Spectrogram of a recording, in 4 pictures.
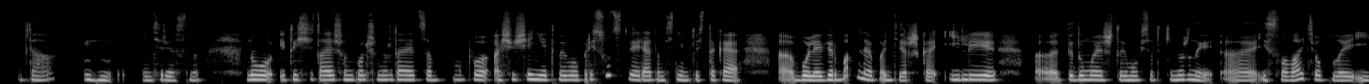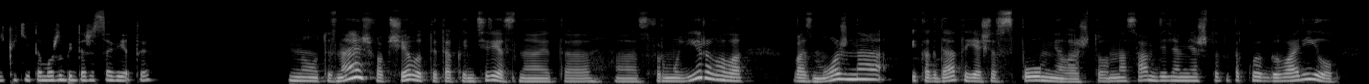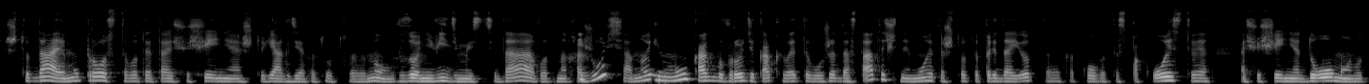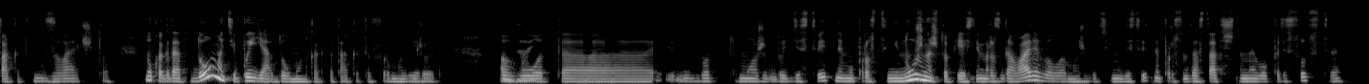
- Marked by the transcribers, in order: chuckle; drawn out: "а"; tapping; stressed: "не нужно"
- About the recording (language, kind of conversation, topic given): Russian, advice, Как поддержать партнёра, который переживает жизненные трудности?
- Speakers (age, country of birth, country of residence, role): 20-24, Ukraine, Germany, advisor; 45-49, Russia, Mexico, user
